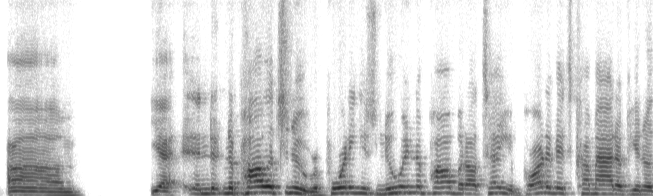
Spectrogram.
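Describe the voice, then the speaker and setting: A man in his fifties moderating an online webinar, talking casually with many restarts and quizzing his audience. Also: a little high. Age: 50s. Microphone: video call. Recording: muffled lo-fi video call audio.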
